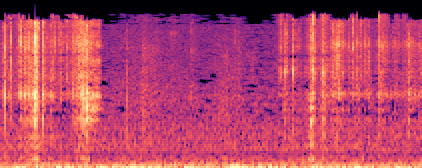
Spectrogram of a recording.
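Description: Paintbrush bristles brush across a hollow, papery, dried orange Chinese lantern husk (a papery plant calyx) held in the hand, giving bright, dry crackling and rustling. A burst of crackles fills the first second, then it goes quiet before the crackling picks up again for the rest of the clip, over a faint low background hum.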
